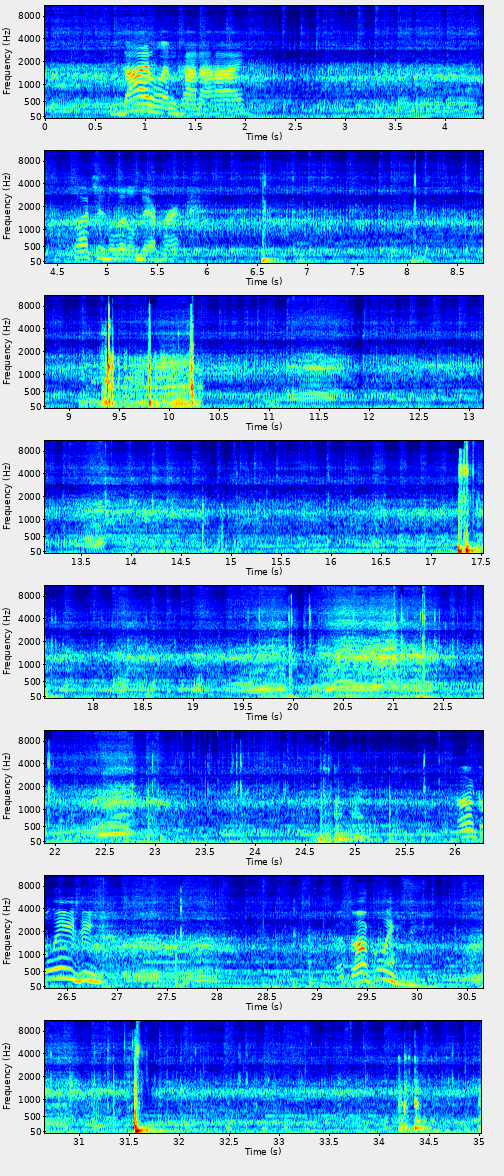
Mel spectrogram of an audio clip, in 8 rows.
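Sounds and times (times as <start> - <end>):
dirt bike engine revving: 0.0 - 35.0
sharp knocks and clatter: 6.4 - 11.2, 17.2 - 18.9, 30.8 - 35.0.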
